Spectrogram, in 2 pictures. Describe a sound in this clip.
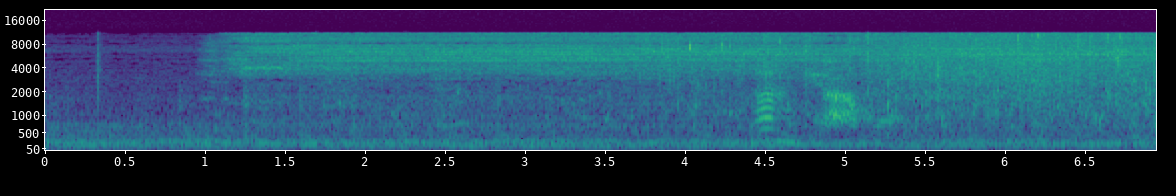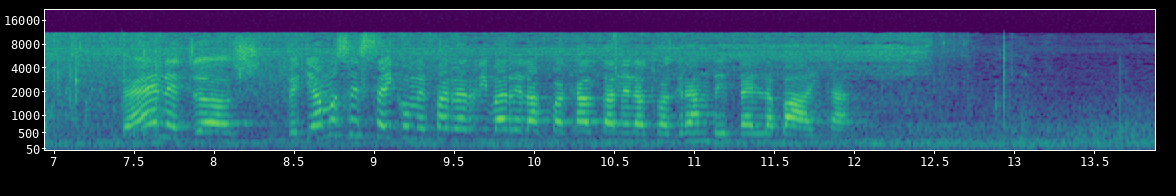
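Water runs from a tap with a steady hiss.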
